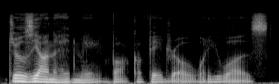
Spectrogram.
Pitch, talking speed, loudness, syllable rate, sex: 115 Hz, 150 wpm, -20 LUFS, 4.7 syllables/s, male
